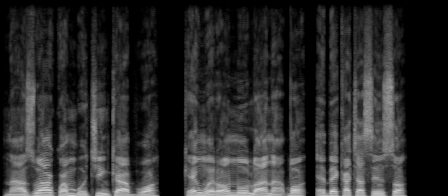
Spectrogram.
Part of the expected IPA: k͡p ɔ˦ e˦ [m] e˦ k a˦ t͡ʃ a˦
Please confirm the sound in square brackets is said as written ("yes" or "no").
no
